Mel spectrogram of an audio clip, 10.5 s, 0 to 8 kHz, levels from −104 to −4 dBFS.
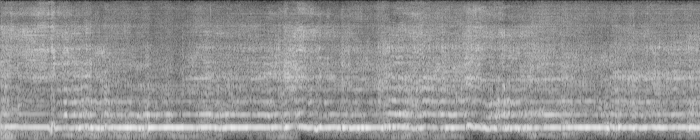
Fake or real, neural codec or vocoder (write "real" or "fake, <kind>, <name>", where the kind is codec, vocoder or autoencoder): fake, codec, SNAC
